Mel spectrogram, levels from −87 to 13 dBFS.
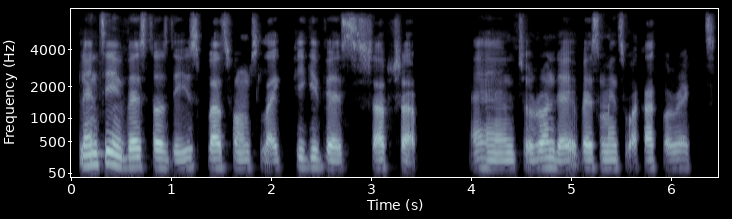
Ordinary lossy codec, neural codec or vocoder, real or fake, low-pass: none; none; real; 7.2 kHz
